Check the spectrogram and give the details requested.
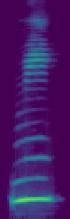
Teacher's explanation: for kasra, give e sound, and the sound is short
